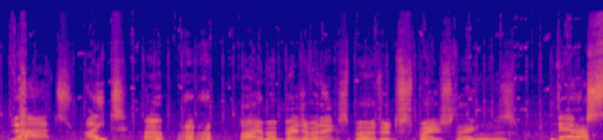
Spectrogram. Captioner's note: chuckles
